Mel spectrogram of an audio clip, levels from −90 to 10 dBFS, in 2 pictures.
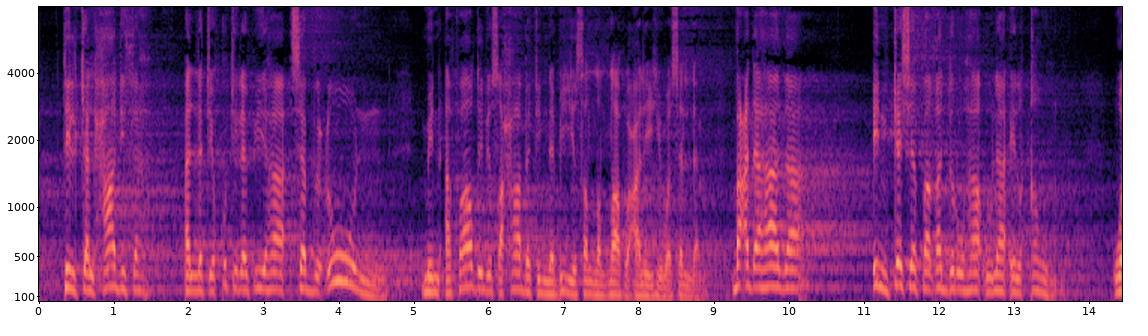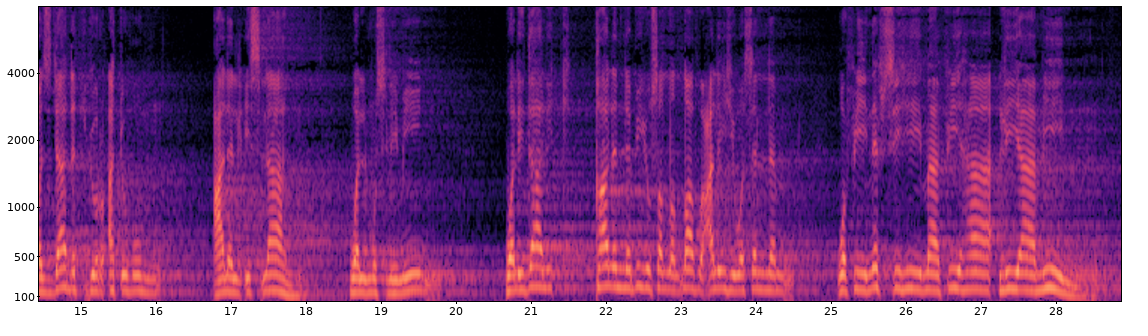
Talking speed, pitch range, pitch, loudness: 75 wpm, 145-180 Hz, 160 Hz, -19 LUFS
